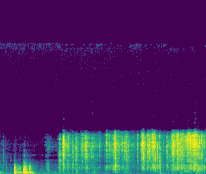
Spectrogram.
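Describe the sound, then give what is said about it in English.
The back is ripped off a framed picture: a few sharp cracks, then a long, sustained crackling tear with a thin, band-limited tone. “Then I'll have to do it for you. I'll get that Lady Jane picture down. Rip off the back.”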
